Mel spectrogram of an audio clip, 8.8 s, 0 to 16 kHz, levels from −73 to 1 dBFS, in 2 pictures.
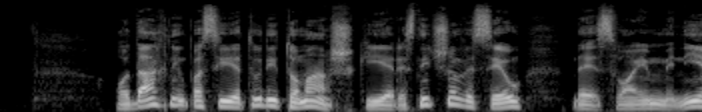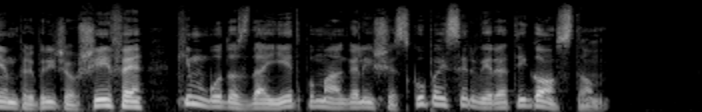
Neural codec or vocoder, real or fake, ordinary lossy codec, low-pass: none; real; MP3, 64 kbps; 14.4 kHz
